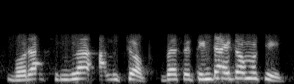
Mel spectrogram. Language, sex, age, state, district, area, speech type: Odia, female, 45-60, Odisha, Sundergarh, rural, conversation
